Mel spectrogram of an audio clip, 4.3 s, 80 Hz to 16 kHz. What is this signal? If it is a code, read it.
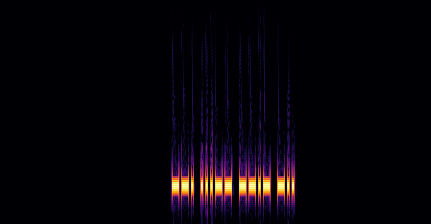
Morse code, heard as a keyed tone, about 50 wpm, 700 Hz. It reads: G3QD
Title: DXCC-100 Call Signs - 4 Characters - Repeated 3x - 50wpm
